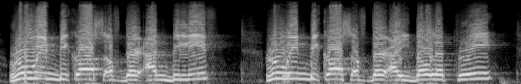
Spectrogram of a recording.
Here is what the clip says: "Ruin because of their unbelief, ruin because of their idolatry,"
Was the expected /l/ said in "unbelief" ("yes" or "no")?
yes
